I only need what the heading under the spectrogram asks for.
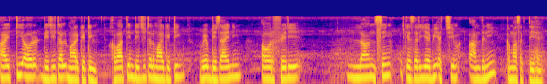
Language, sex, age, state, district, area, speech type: Urdu, male, 18-30, Uttar Pradesh, Balrampur, rural, spontaneous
